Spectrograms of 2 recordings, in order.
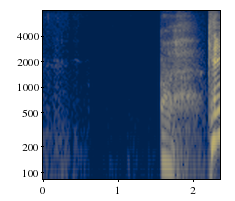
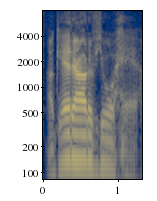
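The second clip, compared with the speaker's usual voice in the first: lower, softer huffy retort; with a huff; 10 semitones lower, 9 dB quieter than usual. Acted. Narrator reading the hero's huffy exit line. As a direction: huff it out, offended. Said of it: "I said with a huff".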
